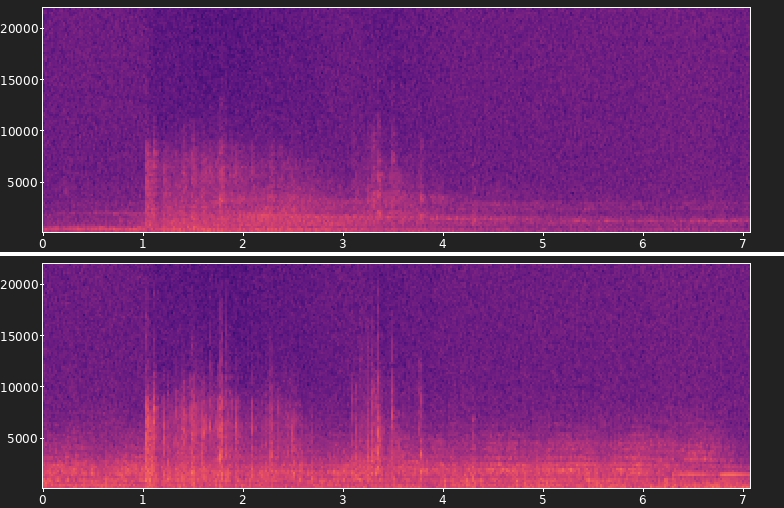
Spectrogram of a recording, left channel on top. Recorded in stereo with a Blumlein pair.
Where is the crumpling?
60° right, 2.5 m.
